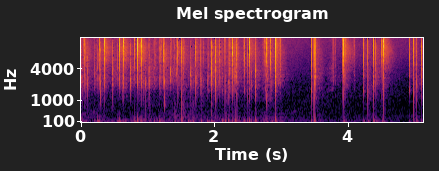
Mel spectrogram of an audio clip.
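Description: Long white nails tap and scratch across a hand-sized green mirror and glass mosaic ball. Dense, rapid bright clicks and crackly scratching come first, then a brief pause, then sparser sharp taps. Each tap is crisp and dies away almost instantly.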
